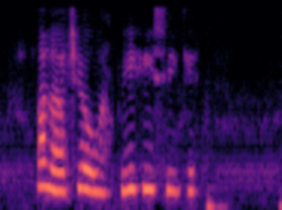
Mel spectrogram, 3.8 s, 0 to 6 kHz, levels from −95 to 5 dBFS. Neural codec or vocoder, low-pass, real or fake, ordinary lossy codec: codec, 16 kHz, 2 kbps, FreqCodec, smaller model; 5.4 kHz; fake; MP3, 32 kbps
